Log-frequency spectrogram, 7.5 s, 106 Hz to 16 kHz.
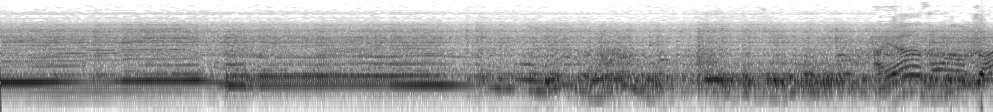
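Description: An all-wheel-drive car in Forza Horizon 2 revs hard while sliding, its steady engine drone falling in pitch, then wavering and rising again with sharp surging revs near the end, loud and continuous.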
